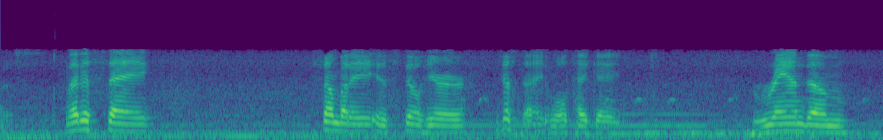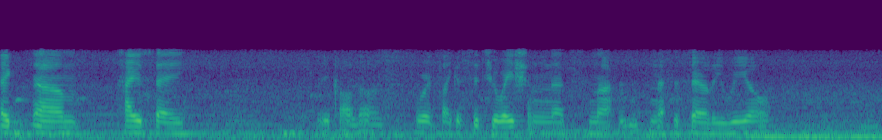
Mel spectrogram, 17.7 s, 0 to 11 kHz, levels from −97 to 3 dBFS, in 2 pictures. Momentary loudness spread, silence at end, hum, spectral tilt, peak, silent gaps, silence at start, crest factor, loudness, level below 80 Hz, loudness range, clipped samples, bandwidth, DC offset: 20 LU; 0 s; none; -10.5 dB/octave; -10 dBFS; none; 0 s; 20 dB; -31 LUFS; -44 dBFS; 9 LU; under 0.1%; 3.8 kHz; under 0.1%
